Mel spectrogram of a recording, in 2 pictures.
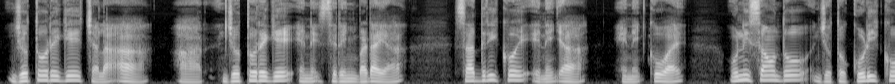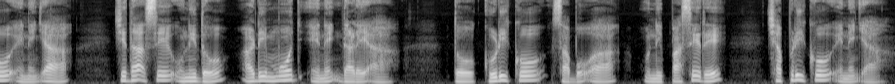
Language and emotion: Santali, neutral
